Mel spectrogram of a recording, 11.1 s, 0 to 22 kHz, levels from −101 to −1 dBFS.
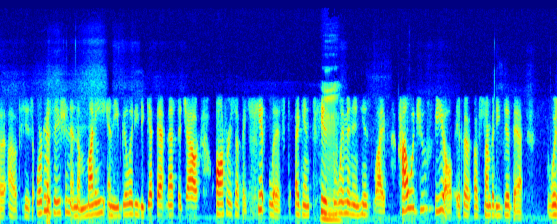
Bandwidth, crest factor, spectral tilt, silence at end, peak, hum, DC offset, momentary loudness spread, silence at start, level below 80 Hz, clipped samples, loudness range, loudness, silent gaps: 6.8 kHz; 22 dB; -7.5 dB/octave; 0 s; -2 dBFS; none; under 0.1%; 12 LU; 0 s; -54 dBFS; under 0.1%; 2 LU; -24 LUFS; none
